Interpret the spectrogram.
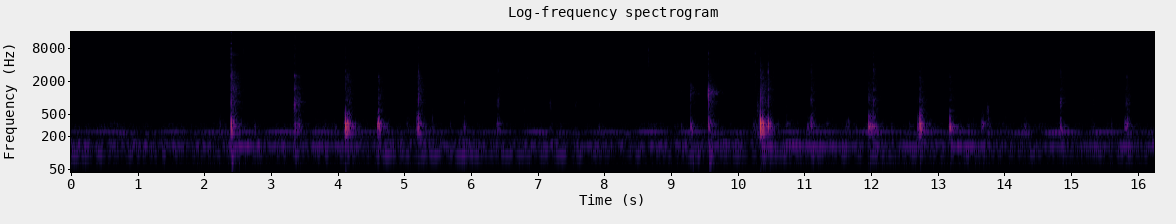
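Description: Close-up chewing of a mouthful of crunchy Belgorod chalk: a string of sharp, irregular crunches, a few of them much louder than the rest.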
